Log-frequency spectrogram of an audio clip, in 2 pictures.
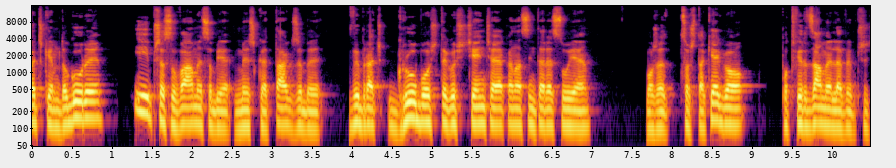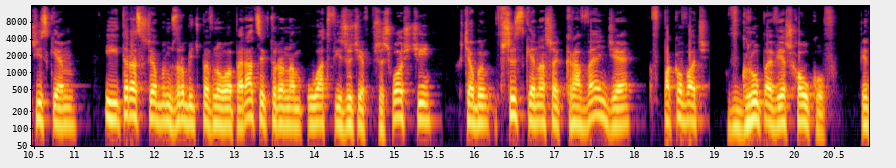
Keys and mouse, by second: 10.4 click.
